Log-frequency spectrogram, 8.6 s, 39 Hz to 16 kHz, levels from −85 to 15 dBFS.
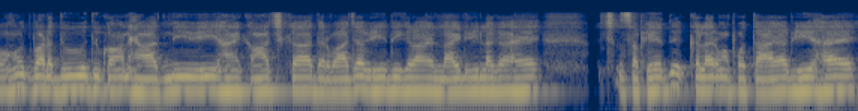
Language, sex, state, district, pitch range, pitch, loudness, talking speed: Hindi, male, Chhattisgarh, Korba, 120-125 Hz, 120 Hz, -24 LUFS, 175 wpm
